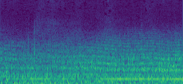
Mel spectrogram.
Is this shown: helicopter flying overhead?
yes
